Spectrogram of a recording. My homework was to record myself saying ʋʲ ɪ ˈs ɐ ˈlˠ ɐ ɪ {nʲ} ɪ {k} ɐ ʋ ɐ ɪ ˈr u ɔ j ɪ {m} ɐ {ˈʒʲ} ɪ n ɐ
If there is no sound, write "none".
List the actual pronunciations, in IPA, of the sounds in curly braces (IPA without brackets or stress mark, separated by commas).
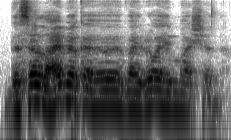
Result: mʲ, k, m, ʃʲ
